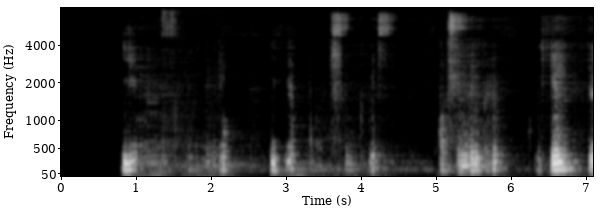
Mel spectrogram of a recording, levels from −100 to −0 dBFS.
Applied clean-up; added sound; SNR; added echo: neural mask model DeepFilterNet 3.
